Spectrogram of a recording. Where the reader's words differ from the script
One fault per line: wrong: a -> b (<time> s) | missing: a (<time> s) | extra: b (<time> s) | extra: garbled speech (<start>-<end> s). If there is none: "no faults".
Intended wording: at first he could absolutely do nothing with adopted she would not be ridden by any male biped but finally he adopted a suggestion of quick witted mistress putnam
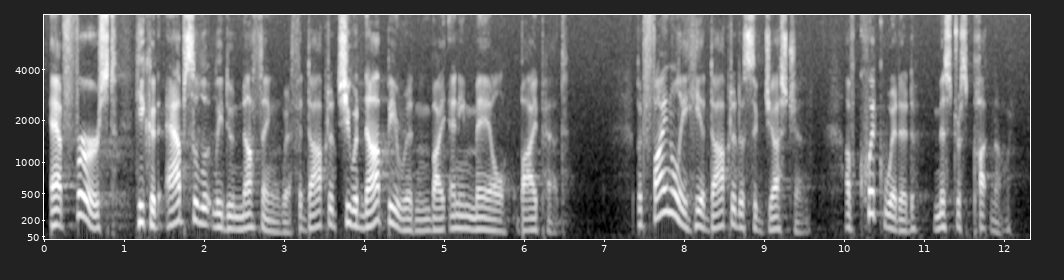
no faults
